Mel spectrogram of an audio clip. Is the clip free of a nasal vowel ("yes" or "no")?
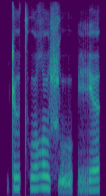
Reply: yes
